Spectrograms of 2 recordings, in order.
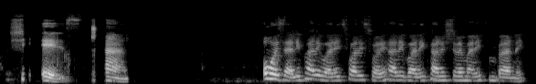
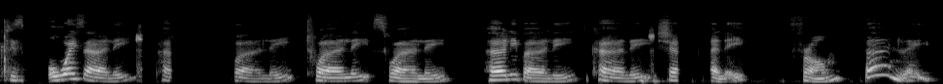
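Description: First: It is said fast. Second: It is said slowly.

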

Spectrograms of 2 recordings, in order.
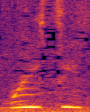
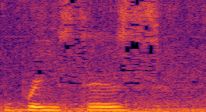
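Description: First: The name is said the Southern way. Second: The name is said the standard way. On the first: This is how people in the South say it. "we just say Reese's because we want to" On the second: This is the accepted pronunciation. "we know it's Reese's"

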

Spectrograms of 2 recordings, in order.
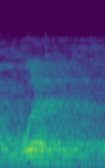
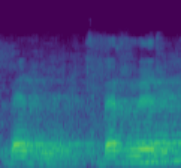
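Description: First: The name begins with a rounded W sound. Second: The name begins with a lip-teeth V sound. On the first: "En inglés sería Werner" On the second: "como es en alemán, es Werner"

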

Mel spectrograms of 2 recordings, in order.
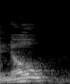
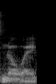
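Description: First: The name sounds just like the word 'no'. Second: The name sounds different from the word 'no'. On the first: This is how some other people say it. "Some people say no" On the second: This is how the speaker believes it is said. "I think it's Noe"

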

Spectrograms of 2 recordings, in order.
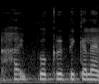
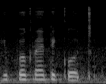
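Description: First: It is said as hypo-cratical, with an extra ending. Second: It is said as hippo-cratic, with no extra ending. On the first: The speaker calls it wrong. "ഹൈപ്പോക്രട്ടിക്കൽ അല്ല" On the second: The speaker calls it right.

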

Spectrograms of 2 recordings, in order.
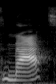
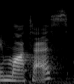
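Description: First: The vowel is an 'a' sound. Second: The vowel is an 'o' sound. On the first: "which is really common" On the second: "with an O instead of an A"

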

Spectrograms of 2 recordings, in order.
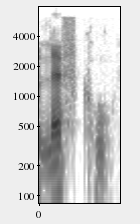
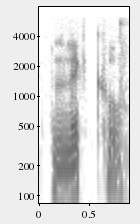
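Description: First: The middle consonant is an F sound. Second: The middle consonant is a G sound. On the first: The speaker calls it right. "wahrscheinlich Lefko" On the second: The speaker calls it wrong. "Es kann G oder F sein"

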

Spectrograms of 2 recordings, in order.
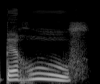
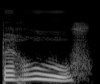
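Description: The two takes are said the same way.

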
